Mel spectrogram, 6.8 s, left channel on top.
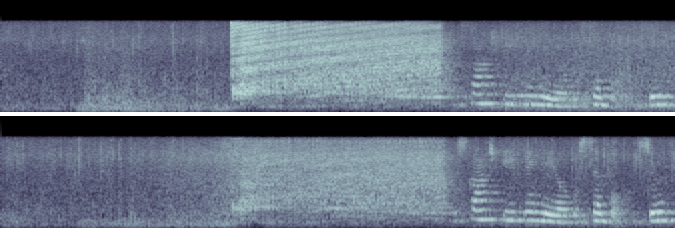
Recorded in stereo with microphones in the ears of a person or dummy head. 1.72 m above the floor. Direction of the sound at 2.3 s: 80° left.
